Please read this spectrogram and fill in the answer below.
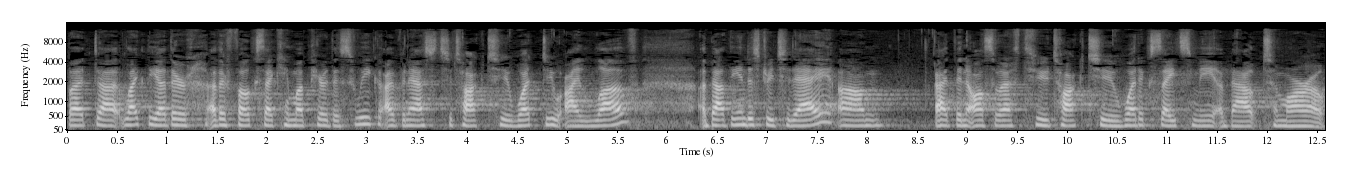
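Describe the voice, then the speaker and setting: A woman speaks at a moderate pace in a somewhat breathy, medium-pitched voice. Her intonation is flat and monotone. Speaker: marketing executive. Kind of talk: award acceptance speech. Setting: stage with audience. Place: hall. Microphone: podium.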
